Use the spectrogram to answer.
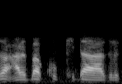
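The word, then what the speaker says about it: Albuquerque: 예, 좀 발음하기가 좀 힘든데 제가 소개할 때는 늘 알밤도 주고 쿠키도 준다. 그래서 알바 쿠키다. 그렇게 제가 소개를 하고 있습니다. – 들으신 것처럼 뉴멕시코주 인구의 절반 이상이 앨버커키에 집중되어 있을 만큼 앨버커키는 뉴멕시코에서는 가장 큰 도시인데요.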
